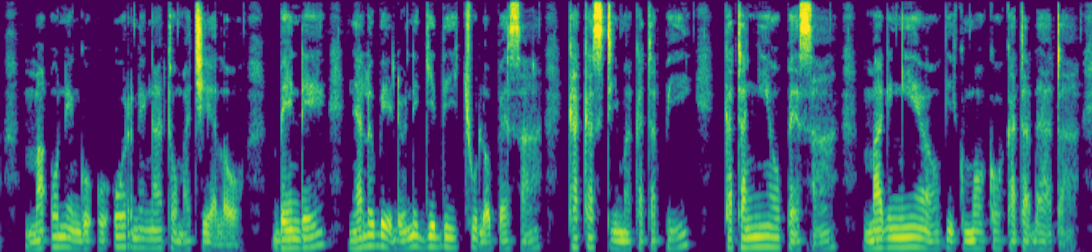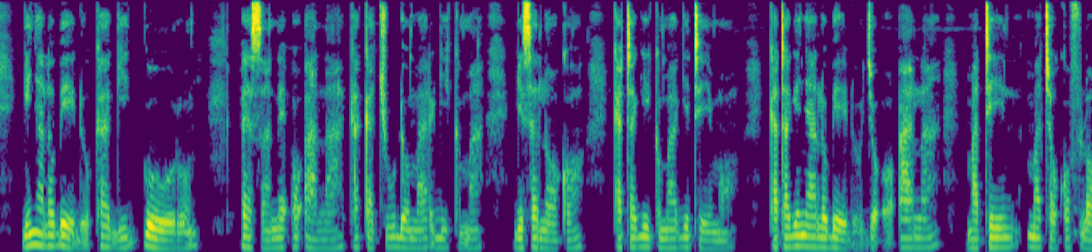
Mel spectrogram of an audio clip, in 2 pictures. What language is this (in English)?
Luo (Kenya and Tanzania)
